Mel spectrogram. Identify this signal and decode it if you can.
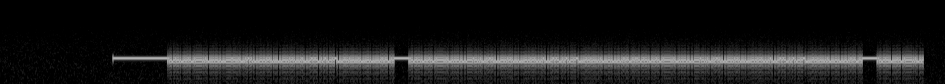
300-baud modem data (Bell 103 tones), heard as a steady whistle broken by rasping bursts, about 300 baud, 200 Hz shift.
